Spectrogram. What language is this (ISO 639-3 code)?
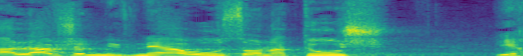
heb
